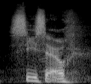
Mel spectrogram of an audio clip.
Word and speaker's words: CISO: Security Officer correct how do you pronounce that ciso ciso okay all right it should be Sizzle because it sis uh ciso okay so I learned something today it's a sisso there you go there we go change your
